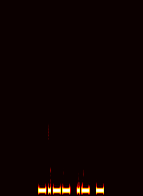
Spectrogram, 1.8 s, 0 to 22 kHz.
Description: Morse code, heard as a keyed tone, about 40 wpm, 700 Hz. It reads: YAT
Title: USA Call Sign Postfixes - 3 Letters 40wpm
